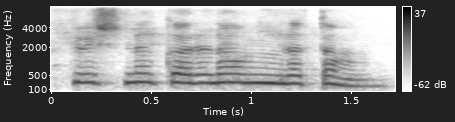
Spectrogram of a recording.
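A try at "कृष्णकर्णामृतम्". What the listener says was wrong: Is this Karna? Isn't there a bar on top? Dirga. Krishna Karnamritam.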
